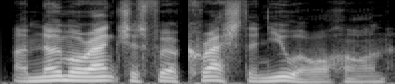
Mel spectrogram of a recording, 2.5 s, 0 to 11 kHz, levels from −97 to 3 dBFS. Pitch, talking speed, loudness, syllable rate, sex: 130 Hz, 290 wpm, -19 LUFS, 6.1 syllables/s, male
